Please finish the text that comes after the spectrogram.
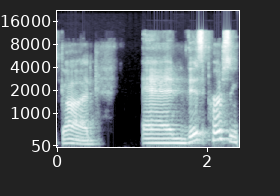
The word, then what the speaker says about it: Gad: You might read it as gad right, but in the Hebrew, it'd be pronounced as God.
